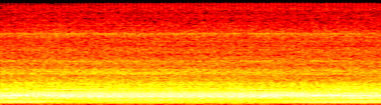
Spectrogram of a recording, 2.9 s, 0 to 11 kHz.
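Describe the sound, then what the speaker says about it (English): A wood lathe set up for spindle turning runs steadily at about 2000 rpm, giving a smooth, even, close-up motor whine that holds constant for the whole stretch with no talking. "before we start the lathe up, and there we're on the slowest speed"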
